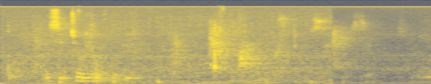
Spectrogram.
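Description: A man speaks faintly from a distance in a large room.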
